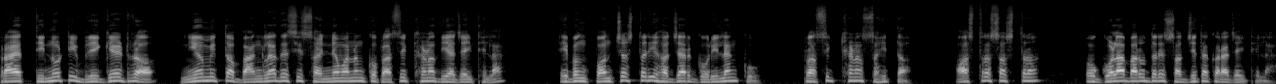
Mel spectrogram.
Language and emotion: Odia, neutral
